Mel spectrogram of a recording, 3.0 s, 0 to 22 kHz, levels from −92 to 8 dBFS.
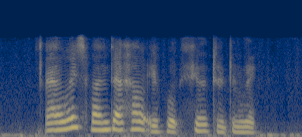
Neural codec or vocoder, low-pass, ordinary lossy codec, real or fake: codec, 16 kHz, 1 kbps, FreqCodec, smaller model; 7.2 kHz; Opus, 32 kbps; fake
